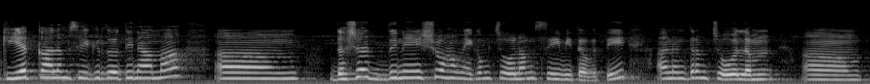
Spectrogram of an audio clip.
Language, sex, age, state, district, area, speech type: Sanskrit, female, 18-30, Karnataka, Haveri, rural, spontaneous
